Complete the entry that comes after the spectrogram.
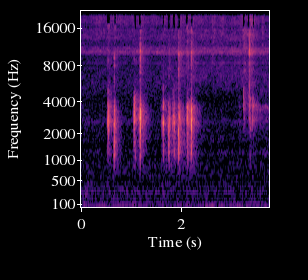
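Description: Typing a sheet name into an Excel workbook produces short bursts of crisp computer keyboard clicks in irregular clusters, close and clear, with no talking.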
